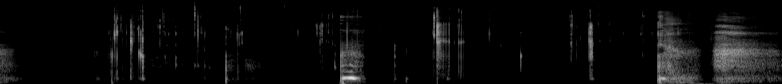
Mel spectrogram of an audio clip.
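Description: An earlobe is bitten and nibbled in soft, wet mouth clicks and small crunching nips. They come in scattered, irregular bursts, with a few sighing breaths in between, and are mostly quiet and close.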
